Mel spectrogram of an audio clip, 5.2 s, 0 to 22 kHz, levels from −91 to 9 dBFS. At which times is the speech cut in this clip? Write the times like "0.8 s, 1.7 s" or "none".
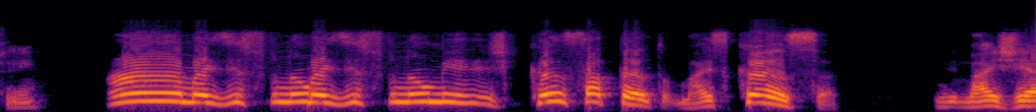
1.5 s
